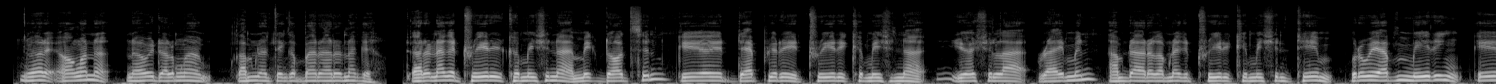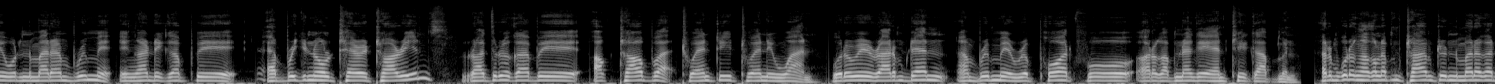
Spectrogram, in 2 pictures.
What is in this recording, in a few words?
Tiwi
